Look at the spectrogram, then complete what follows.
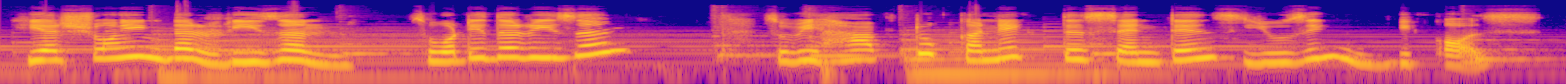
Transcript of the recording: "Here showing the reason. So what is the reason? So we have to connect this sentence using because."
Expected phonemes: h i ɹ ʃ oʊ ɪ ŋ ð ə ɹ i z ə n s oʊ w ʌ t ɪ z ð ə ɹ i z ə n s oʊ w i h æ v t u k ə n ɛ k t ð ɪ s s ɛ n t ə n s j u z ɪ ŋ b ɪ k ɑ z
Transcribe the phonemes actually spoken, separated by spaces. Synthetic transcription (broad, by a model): h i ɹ ʃ oʊ ɪ ŋ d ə ɹ i z ə n s oʊ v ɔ t ɪ z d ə ɹ i z ə n s oʊ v i h æ v t u k ə n ɛ k t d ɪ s s ɛ n t ə n s j u z ɪ ŋ b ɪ k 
